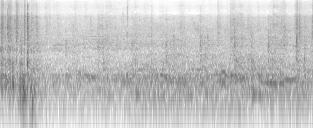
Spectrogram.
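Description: Coos from an English Tippler bloodline high-flier pigeon, soft and low, running steadily through a dense, noisy loft background with a sharper burst near the start and no talk.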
